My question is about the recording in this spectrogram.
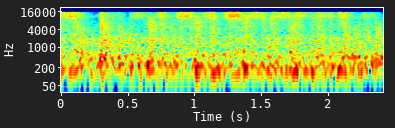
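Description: A school concert band playing: saxophones, clarinets, trumpets and sousaphones over a steady drum beat, in a school gym.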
